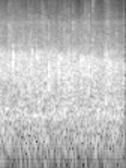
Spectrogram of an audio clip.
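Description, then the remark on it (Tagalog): An audience breaks into loud, sustained applause for the Lord during a church service, a dense steady wash of many hands clapping with no pauses and no voices standing out. “Sige po, isang malakas na palakpak sa ating Panginoon.”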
